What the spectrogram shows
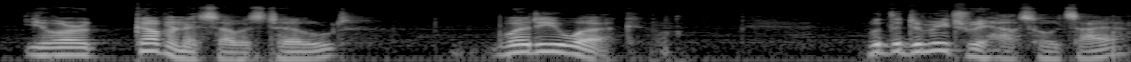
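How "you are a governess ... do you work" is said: polite, formal, courteous voice. Reading a visual novel aloud, the Marquis questions a governess: the Marquis character voice. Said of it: "It was none other than the Marquis himself. / But the Marquis was nothing but polite. He did not ogle. He did not touch unnecessarily. No audacious gestures or suggestive winks of the eye. He would no".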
